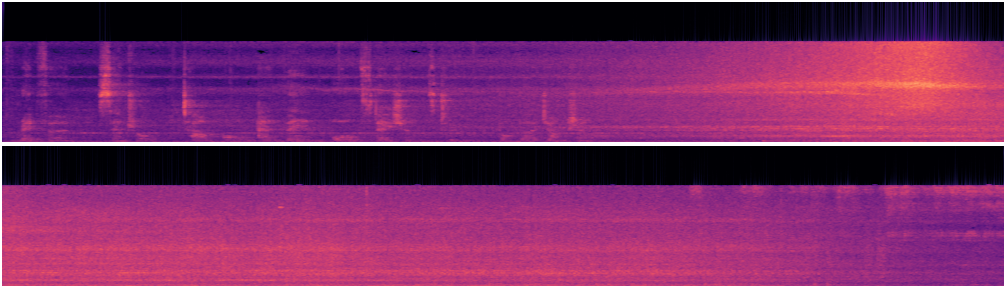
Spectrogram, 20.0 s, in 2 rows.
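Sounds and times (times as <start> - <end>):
train wheels rushing on rail: 5.9 - 20.0.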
